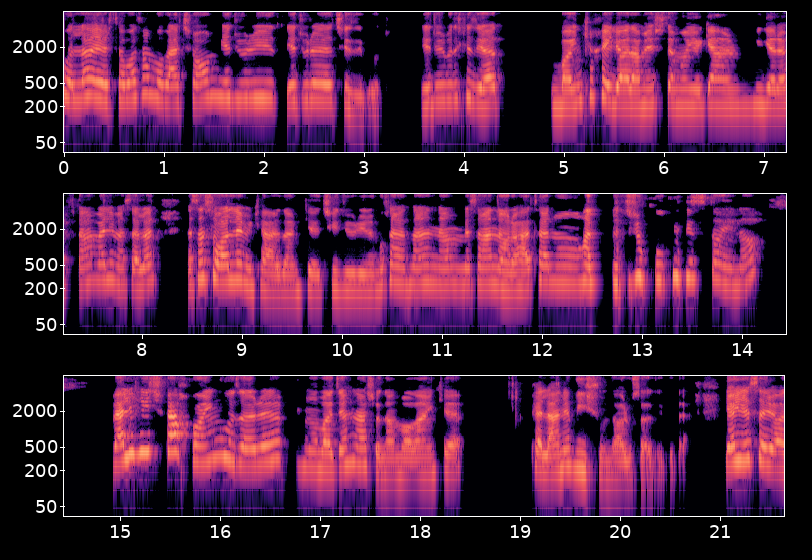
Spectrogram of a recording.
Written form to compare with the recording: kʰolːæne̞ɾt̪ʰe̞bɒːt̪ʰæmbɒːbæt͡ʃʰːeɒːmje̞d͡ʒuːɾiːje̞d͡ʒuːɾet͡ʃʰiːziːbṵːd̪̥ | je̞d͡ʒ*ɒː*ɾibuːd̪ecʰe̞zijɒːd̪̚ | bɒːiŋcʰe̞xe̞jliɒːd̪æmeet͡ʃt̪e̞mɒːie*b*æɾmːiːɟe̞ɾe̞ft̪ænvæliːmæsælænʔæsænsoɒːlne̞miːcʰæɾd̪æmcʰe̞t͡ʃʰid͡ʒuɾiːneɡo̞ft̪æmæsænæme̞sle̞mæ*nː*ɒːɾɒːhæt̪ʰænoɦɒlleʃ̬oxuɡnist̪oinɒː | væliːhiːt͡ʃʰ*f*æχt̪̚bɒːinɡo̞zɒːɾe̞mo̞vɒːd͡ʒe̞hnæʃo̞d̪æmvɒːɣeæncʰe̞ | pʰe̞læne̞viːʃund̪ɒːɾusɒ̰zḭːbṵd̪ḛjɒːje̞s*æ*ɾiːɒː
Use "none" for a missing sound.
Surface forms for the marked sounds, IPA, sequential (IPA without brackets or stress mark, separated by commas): uː, ɟ, nː, v, e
